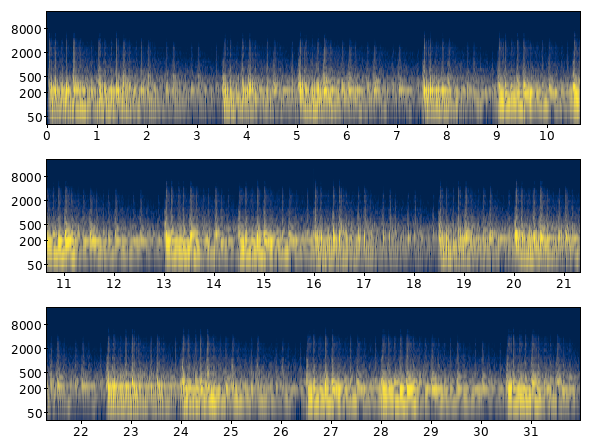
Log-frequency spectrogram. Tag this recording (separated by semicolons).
action; foreboding; mysterious; mystery; Ominous; pulsating; strings; suspense; Suspenseful; swelling; tense; tension; thriller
